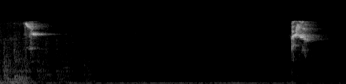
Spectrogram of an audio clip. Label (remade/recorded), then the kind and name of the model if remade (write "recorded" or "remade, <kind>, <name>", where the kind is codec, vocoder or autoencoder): remade, vocoder, Vocos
